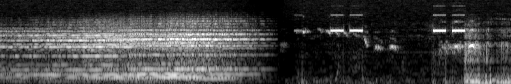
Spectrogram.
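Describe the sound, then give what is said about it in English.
A science-fiction intergalactic distress signal alarm, linked to the TARDIS: a loud, sustained droning tone fades away, then a few high, bright electronic beeps sound in short bursts. “What's that noise? Intergalactic distress signal. Distress signal?”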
